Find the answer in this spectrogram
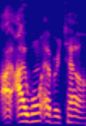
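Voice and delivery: put-on nervous delivery. Discussing a film scene, the speaker quotes a character's line, acting it out nervously. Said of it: "She says nervously".

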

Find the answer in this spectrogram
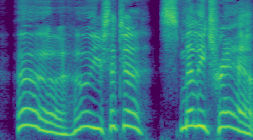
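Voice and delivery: mock very high, slow, nice, cheerful upbeat tone. Retelling how Ray insults his wife in a nice upbeat tone. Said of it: "says it in, like, a nice, upbeat tone of voice".

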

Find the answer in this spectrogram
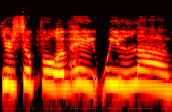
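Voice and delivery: mock very high, shrill, high-pitched yelling rant. Describing an imagined scene, acting out another man yelling at them. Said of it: "yelling like how bigoted we are".

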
